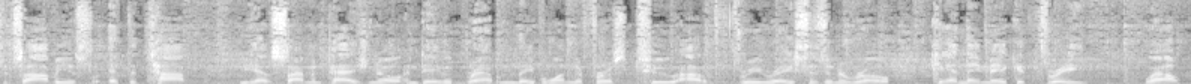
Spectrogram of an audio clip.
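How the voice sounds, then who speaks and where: A slightly high-voiced man breaks down a sports car race as the broadcast's analyst, explaining qualifying and strategy point by point. Music sits clearly under his voice. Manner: explanatory, builds points step by step.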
